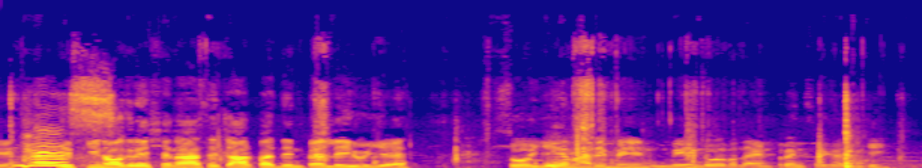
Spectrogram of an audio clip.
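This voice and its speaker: High-pitched male voice with ordinary pitch variation and noticeable background noise. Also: moderate pace, hardly any pauses. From Himachal Pradesh, India. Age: young. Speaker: travel vlogger. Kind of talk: casual house tour vlog.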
